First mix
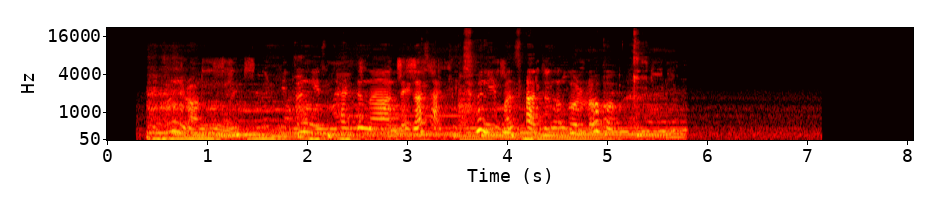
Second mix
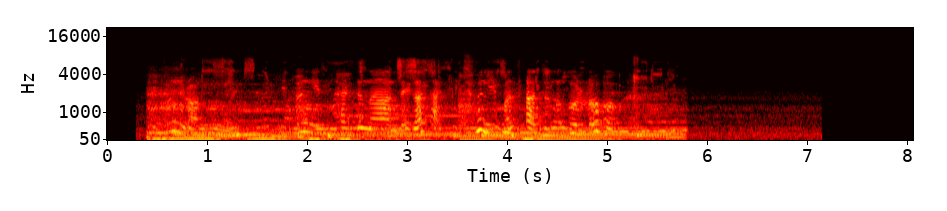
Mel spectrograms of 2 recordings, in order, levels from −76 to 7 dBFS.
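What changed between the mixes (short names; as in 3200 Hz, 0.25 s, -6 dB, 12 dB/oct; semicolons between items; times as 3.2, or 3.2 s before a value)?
background: add air absorption 100 m; master: add air absorption 62 m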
